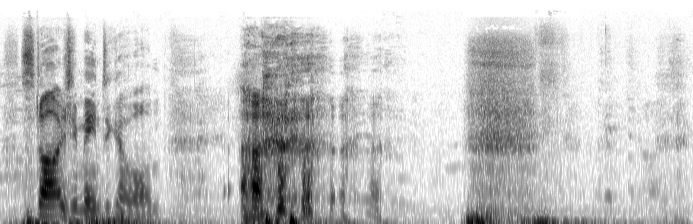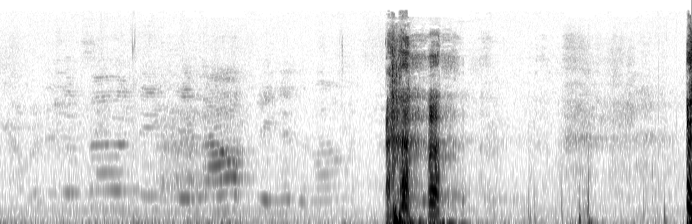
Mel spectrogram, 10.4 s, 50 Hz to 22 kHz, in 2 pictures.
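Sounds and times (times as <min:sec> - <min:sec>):
speech: 0:00.3 - 0:03.0, 0:08.2 - 0:08.7
laughter: 0:01.6 - 0:03.1, 0:04.4 - 0:05.3
harsh coughing and throat clearing: 0:08.1 - 0:08.7.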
